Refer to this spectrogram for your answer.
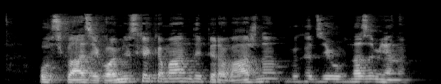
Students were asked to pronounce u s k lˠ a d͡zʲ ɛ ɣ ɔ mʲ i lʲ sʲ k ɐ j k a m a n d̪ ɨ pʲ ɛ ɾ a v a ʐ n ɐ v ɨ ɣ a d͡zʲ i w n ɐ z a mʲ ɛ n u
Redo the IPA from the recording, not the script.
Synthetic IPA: u s k lˠ a d͡zʲ ɛ ɣ ɔ mʲ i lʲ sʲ k ɐ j k a m a n d̪ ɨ pʲ ɛ ɾ a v a ʐ n ɐ v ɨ x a d͡zʲ i w n ɐ z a mʲ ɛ n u

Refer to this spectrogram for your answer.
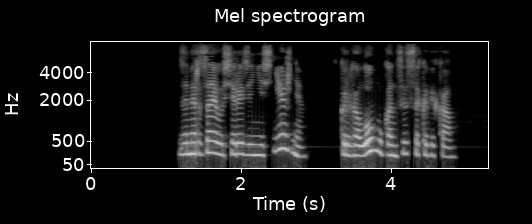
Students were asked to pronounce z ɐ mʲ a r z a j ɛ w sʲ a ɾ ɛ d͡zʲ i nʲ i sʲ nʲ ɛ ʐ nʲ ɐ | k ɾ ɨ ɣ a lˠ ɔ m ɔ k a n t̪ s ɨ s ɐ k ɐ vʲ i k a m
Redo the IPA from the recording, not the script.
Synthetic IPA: z ɐ mʲ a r z a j ɛ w sʲ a ɾ ɛ d͡zʲ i nʲ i sʲ nʲ ɛ ʐ nʲ ɐ | k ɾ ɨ ɣ a lˠ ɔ m u k a n t̪ s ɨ s ɐ k ɐ vʲ i k a m

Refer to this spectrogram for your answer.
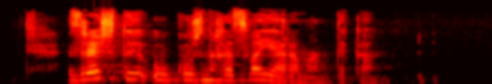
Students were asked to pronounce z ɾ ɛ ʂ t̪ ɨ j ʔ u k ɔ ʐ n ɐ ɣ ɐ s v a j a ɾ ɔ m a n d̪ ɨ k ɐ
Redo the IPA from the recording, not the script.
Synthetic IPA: z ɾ ɛ ʂ t̪ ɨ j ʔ u k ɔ ʐ n ɐ ɣ ɐ s v a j a ɾ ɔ m a n t̪ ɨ k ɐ

